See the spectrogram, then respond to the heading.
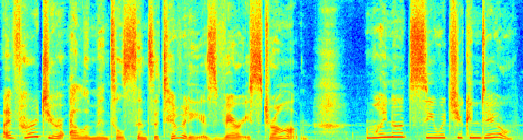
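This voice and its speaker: A coy, self-assured game librarian with a fairly high, very expressive voice. She teases sweetly with theatrical menace over faint music. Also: moderate pace. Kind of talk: video game voice acting.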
